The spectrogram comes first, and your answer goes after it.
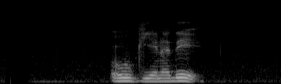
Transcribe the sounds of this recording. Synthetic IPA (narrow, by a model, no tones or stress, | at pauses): ouk̬ijənəd̪eː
